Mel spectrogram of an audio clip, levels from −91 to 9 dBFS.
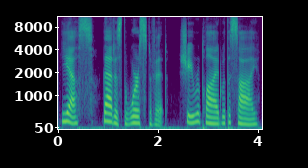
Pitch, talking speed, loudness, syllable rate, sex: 185 Hz, 175 wpm, -17 LUFS, 3.7 syllables/s, female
